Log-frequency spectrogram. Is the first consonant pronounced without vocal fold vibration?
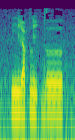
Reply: no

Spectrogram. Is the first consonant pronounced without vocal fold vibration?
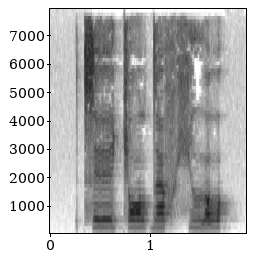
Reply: yes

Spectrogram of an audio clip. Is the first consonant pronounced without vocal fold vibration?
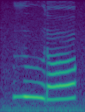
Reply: no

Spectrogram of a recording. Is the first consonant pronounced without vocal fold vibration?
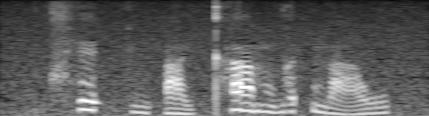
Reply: yes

